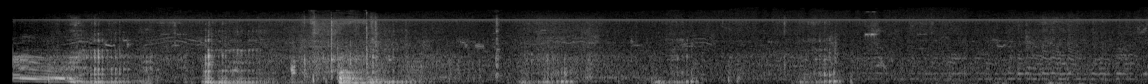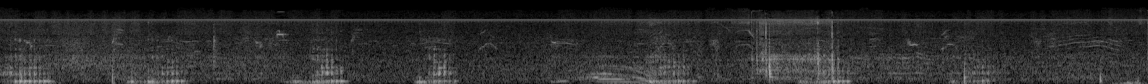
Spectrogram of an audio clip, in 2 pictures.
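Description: A mating pair of African lions, male and lioness, snarling and growling at each other. The loudest, longest growls come in the first few seconds, then shorter growls follow every second or two.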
